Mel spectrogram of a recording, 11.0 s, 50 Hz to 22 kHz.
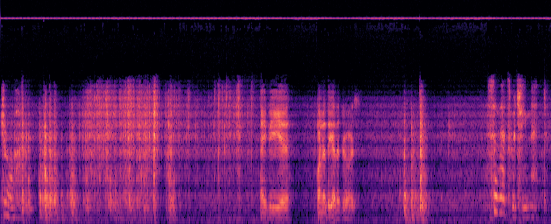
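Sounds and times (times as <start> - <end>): background hum: 0.0 - 11.0
papers rustling: 1.3 - 5.2.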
